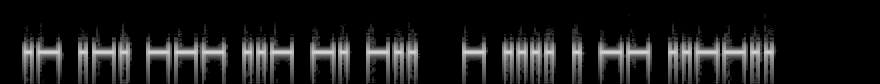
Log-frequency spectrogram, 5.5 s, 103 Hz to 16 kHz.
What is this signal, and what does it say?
Morse code, heard as a keyed tone, about 28 wpm, 700 Hz. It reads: AROUND THEM?
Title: Sentences from Top 1000 Words - Review Part 5 - 28wpm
